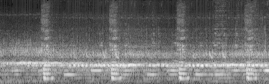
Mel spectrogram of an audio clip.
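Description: Background music: sustained synth chords over a slow-changing bass line, with a soft beat about once a second.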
